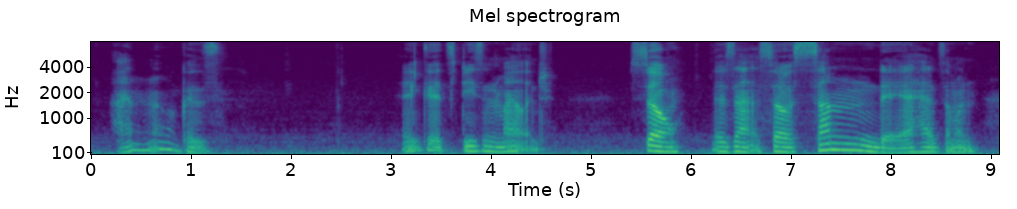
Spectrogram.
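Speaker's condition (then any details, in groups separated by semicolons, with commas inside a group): Traumatic brain injury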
